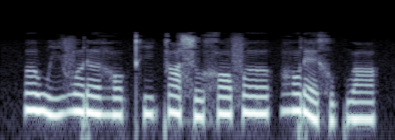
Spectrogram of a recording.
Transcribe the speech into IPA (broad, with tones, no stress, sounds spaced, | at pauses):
ʌ˦ w i˨˦ v ʌ˦ ɾ ɜ˧ ɦ ɔ˧ kʰ i˧ k ɑ˦˨ s ʊ˧ x ɒ˦ f ʌ˦ | ɦ ɔ˦ ɾ ɛ˨ x ʊ˨ kʷ ɑ˧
